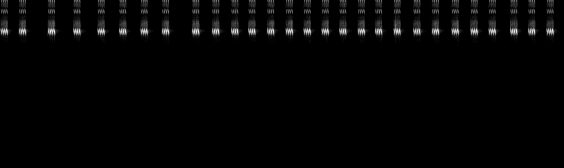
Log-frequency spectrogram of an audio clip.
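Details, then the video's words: Loud chirping from a cricket at night: sharp, high pulses repeated several times a second. A brief pause breaks the rhythm early, then the steady train resumes. No other noise is present. "Cricket Chirping Sounds - Cricket klinkt 's nachts luid"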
